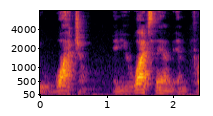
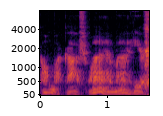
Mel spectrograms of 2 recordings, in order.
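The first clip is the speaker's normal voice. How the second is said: very soft, lower voice; imitated awkward aside; 4 semitones lower, 13 dB quieter than usual. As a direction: voice an uncomfortable onlooker's private thought under your breath. Onlooker's awkward silent thought voiced.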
